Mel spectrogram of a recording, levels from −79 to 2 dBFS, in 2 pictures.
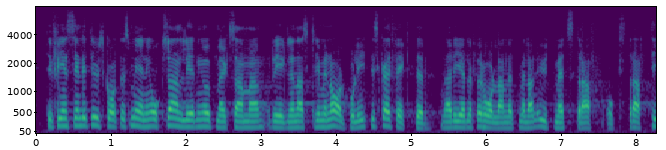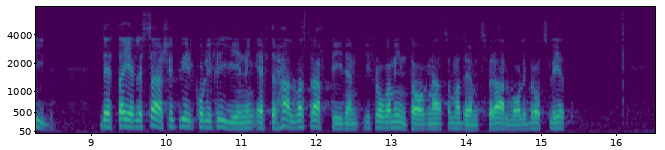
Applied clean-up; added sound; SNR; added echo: none; none; none; none.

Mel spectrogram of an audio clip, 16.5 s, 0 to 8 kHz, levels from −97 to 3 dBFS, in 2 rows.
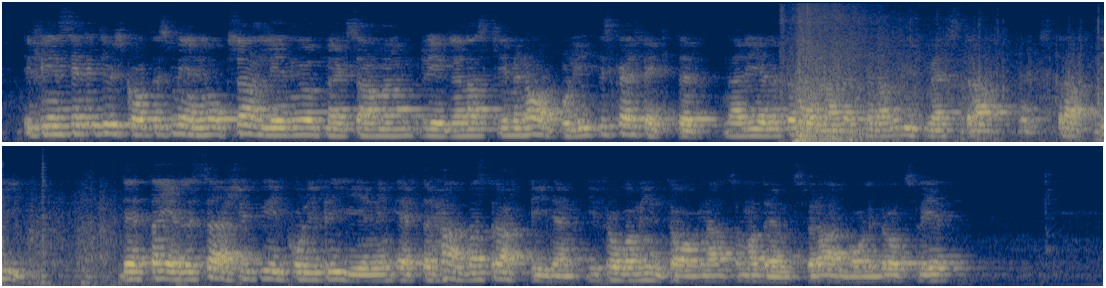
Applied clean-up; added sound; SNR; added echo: none; Thunder; 19 dB; reverberation time 0.5 s.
